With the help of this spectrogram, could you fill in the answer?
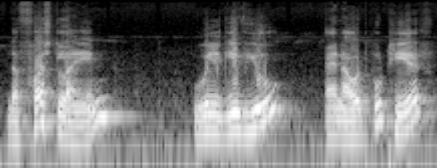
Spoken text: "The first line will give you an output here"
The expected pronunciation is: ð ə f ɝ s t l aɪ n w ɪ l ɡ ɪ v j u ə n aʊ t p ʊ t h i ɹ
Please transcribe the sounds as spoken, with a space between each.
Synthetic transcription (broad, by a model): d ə f ɝ s t l aɪ n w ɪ l ɡ ɪ v j u ə n aʊ t p ʊ t h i ɹ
